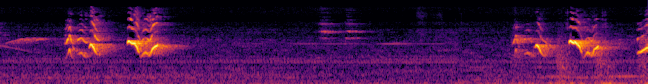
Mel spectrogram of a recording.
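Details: Two rich, whistled, warbling phrases from a yellow grosbeak, each a fast run of rising and dropping sweet notes, with a quiet gap between and a constant faint hum.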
